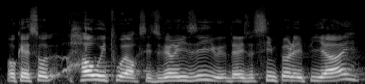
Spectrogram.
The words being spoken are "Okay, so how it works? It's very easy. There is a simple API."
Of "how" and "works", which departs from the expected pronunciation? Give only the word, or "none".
none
